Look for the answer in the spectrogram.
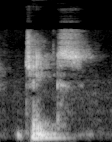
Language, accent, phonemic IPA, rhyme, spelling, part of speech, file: English, Southern England, /d͡ʒeɪks/, -eɪks, jakes, noun / verb, LL-Q1860 (eng)-jakes.wav
- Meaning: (noun) 1. A place to urinate and defecate: an outhouse or lavatory 2. plural of jake; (verb) third-person singular simple present indicative of jake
